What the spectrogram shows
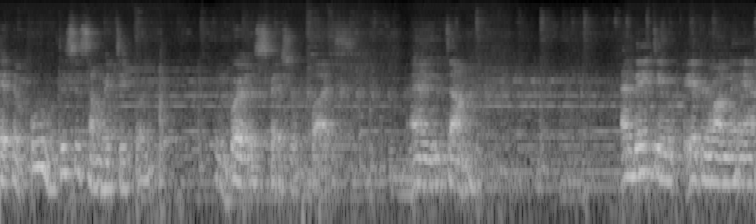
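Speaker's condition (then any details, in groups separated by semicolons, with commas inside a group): ALS/MND; onset foot drop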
